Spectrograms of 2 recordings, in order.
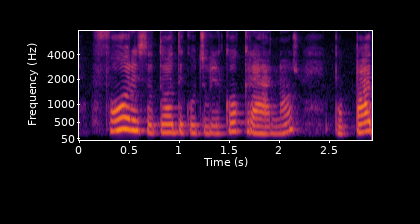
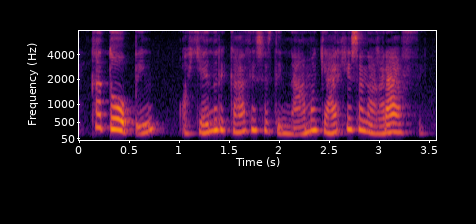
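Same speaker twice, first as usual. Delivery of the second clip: ordinary delivery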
